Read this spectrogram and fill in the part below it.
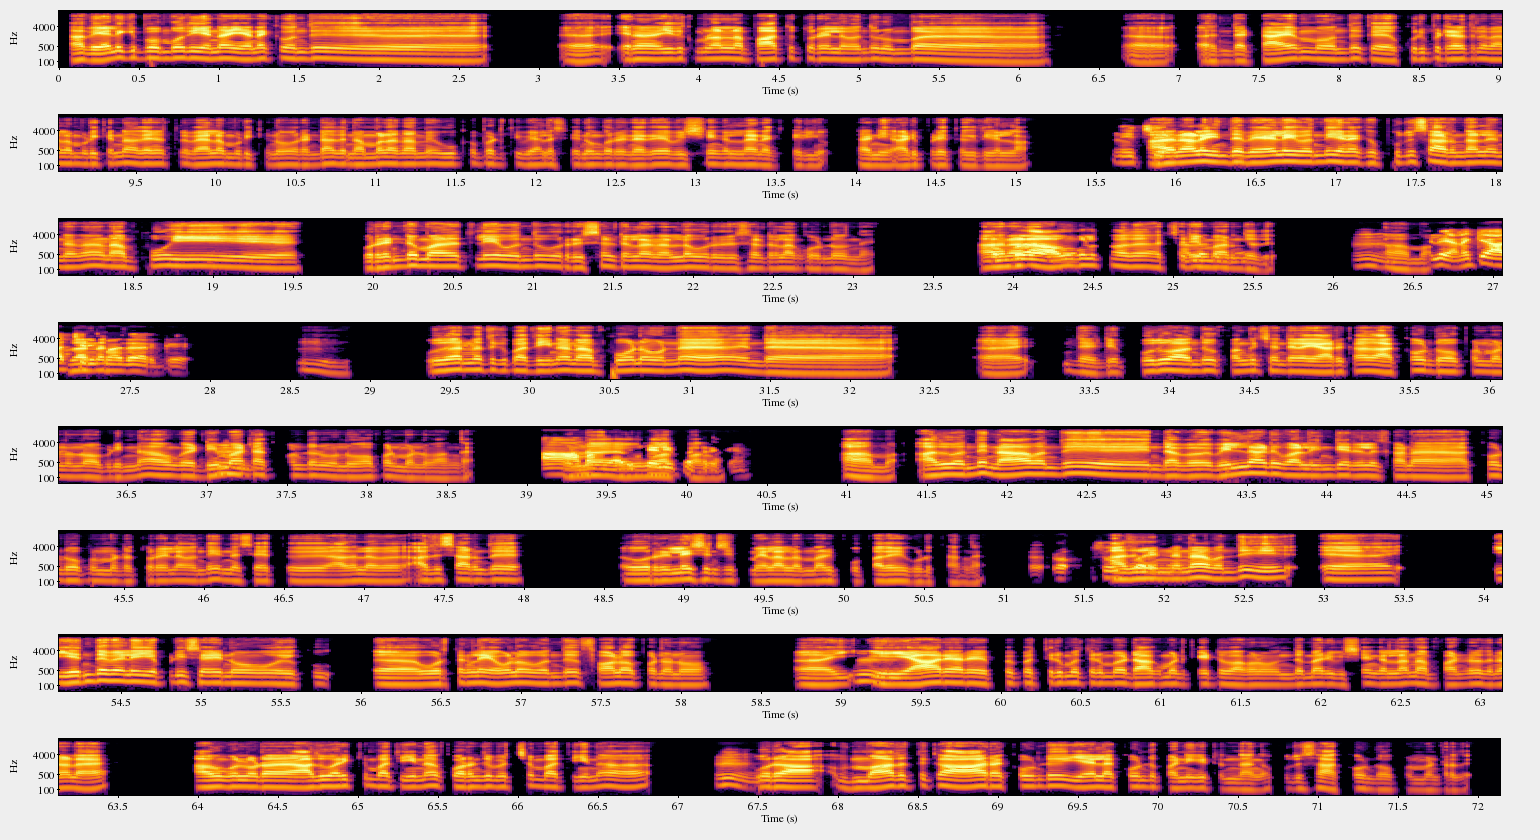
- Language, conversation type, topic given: Tamil, podcast, அனுபவம் இல்லாமலே ஒரு புதிய துறையில் வேலைக்கு எப்படி சேரலாம்?
- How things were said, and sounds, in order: drawn out: "வந்து"; drawn out: "ரொம்ப"; drawn out: "போயி"; in English: "ரிசல்ட்டெல்லாம்"; in English: "ரிசல்ட்லாம்"; tapping; drawn out: "இந்த"; in English: "அக்கவுண்ட் ஓபன்"; in English: "டீமேட் அக்கவுண்ட்"; drawn out: "வந்து"; in English: "அக்கவுண்ட் ஓபன்"; in English: "ரிலேஷன்ஷிப் மேலாளர்"; in English: "ஃபாலோ"; in English: "டாக்குமெண்ட்"; in English: "அக்கவுண்ட்"; in English: "அக்கவுண்ட்"; in English: "அக்கவுண்ட்"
